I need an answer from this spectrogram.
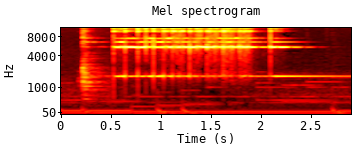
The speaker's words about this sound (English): Ask them to sit down, close their eyes, and listen to the sound of the bell. And ask them to pay attention to that sound, where it's coming from, until they can't hear it anymore.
